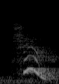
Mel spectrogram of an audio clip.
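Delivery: sharp gasp, then high, loud "choo"; mimed sneeze. A narrator's reading. Storyteller as the cow with a cold, mimed high sneeze. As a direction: act out a big storybook sneeze. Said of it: "and the sneeze".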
